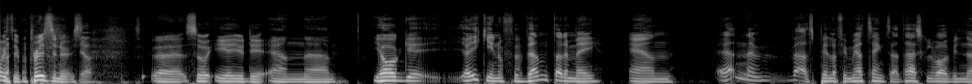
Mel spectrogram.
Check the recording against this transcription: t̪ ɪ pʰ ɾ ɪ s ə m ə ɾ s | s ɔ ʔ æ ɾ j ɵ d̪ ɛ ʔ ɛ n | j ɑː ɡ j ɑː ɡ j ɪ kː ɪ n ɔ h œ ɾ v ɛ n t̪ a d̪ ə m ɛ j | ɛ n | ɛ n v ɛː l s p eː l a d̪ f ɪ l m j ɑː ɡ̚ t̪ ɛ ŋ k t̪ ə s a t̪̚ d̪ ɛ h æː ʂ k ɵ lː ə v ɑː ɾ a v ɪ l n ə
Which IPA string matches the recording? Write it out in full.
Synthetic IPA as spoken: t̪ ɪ pʰ ɾ ɪ s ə n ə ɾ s | s ɔ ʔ æ ɾ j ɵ d̪ ɛ ʔ ɛ n | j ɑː ɡ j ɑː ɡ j ɪ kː ɪ nː ɔ f œ ɾ v ɛ n t̪ a d̪ ə m ɛ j | ɛ n | ɛ n v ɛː l s p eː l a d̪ f ɪ l m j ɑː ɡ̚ t̪ʰ ɛ ŋ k t̪ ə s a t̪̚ d̪ ɛ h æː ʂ k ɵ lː ə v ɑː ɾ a v ɪ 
